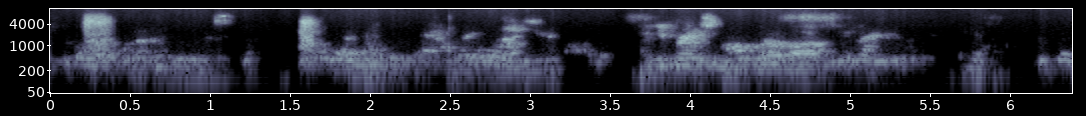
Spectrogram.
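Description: Indistinct conversation: muffled voices talking in several runs with short pauses, the words not clear.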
